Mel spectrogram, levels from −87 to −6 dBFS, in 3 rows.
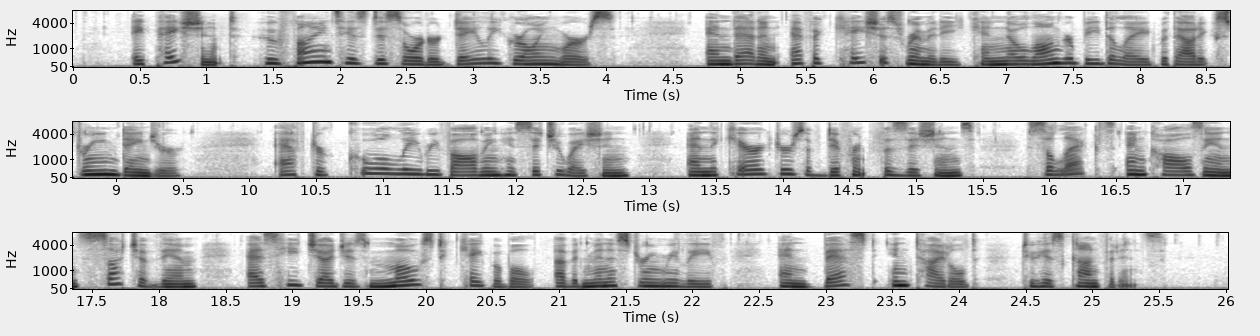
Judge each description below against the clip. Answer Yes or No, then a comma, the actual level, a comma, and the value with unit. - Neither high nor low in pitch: Yes, medium, 180 Hz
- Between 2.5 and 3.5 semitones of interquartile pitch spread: No, average, 4.9 semitones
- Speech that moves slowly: Yes, slow, 125 wpm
